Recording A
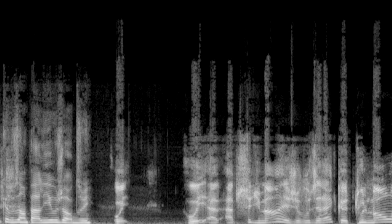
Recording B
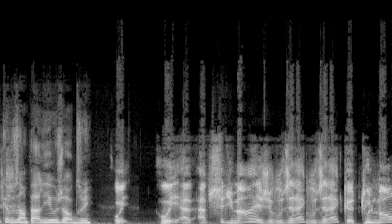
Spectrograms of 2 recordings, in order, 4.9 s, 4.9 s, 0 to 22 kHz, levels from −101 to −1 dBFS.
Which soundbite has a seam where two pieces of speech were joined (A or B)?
B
